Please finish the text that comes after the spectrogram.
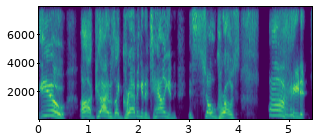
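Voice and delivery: high-pitched hammed-up revulsion; grossed-out whine; disgusted. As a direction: recoil in mock disgust, voice jumping up. Acting out grabbing buttery dish.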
